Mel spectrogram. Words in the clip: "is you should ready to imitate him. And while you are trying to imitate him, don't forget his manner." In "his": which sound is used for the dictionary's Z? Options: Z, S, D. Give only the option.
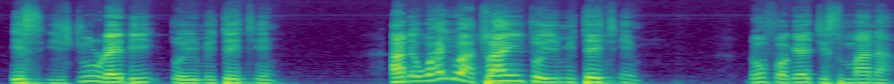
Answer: S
